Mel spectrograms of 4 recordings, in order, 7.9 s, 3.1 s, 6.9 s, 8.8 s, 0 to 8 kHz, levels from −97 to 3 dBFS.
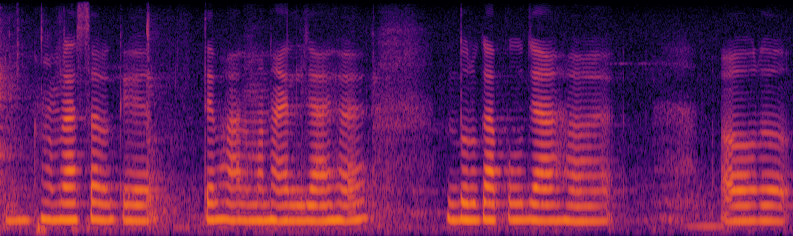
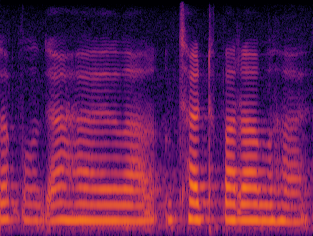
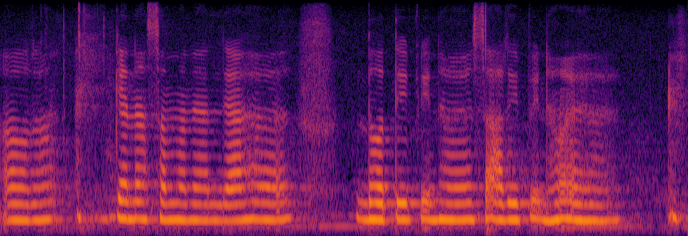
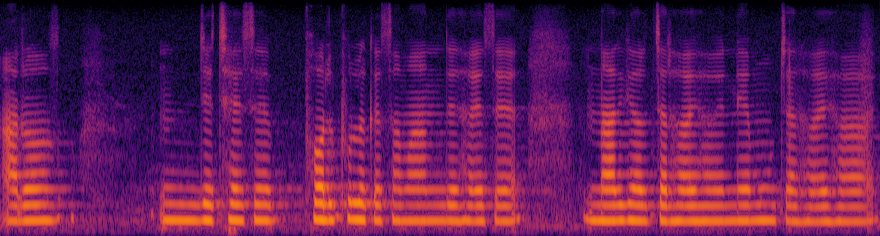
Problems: none marked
